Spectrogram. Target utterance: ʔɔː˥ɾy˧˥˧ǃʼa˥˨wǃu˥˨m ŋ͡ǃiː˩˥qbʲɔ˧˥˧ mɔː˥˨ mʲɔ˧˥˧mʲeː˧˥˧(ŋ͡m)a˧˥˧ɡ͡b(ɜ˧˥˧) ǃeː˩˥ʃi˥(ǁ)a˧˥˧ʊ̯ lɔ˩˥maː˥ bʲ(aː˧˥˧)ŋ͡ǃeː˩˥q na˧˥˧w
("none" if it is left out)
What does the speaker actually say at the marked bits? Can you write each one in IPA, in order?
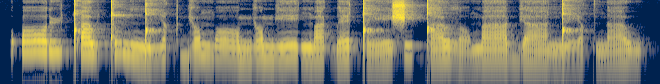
ŋ͡m, ɛ˧˥˧, ǃ, aː˥˨

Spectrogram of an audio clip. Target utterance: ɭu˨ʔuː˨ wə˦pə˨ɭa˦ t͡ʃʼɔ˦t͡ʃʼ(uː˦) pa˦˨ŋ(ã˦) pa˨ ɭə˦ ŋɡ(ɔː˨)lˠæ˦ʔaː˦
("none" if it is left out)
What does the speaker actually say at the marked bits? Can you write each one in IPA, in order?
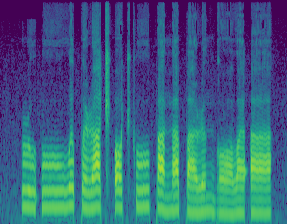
uː˦, a˦, ɔː˨

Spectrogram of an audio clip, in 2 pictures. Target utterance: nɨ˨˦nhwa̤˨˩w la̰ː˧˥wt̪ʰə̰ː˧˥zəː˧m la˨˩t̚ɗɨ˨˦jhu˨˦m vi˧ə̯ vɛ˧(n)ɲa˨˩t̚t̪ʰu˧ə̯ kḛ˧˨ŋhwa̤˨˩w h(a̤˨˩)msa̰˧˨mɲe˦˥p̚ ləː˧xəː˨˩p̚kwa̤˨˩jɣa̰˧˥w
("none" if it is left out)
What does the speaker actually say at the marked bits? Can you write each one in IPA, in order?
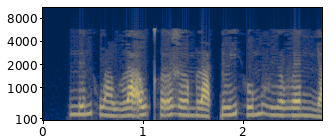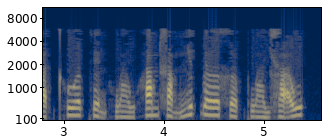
ŋ, a˧

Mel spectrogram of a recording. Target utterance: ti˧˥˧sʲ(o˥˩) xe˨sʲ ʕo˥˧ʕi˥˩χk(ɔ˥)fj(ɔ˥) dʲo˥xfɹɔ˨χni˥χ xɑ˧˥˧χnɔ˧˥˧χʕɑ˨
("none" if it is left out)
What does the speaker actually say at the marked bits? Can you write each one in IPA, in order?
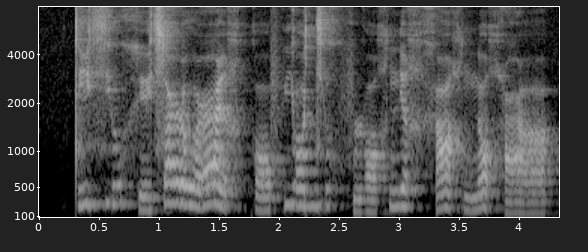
o˥, ɔ˨, ɔ˥

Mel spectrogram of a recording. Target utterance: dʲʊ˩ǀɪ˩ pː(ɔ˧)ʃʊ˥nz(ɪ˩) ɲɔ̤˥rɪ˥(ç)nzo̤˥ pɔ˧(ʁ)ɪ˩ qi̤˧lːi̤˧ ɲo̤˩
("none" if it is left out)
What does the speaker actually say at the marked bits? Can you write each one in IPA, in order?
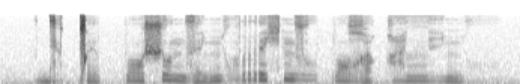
ɔ˧, ɪ˩, ç, ʁ

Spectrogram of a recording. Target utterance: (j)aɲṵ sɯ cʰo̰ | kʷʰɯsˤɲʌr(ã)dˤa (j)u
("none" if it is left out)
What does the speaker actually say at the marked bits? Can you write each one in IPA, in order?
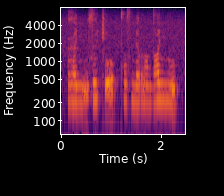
ɣ, ã, ɲ

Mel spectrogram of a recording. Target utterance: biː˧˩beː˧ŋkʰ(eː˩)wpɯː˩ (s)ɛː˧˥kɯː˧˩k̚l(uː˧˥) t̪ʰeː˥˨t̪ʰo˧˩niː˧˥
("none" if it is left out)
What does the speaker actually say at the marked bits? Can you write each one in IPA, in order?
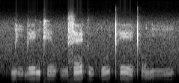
eː˩, s, uː˧˥

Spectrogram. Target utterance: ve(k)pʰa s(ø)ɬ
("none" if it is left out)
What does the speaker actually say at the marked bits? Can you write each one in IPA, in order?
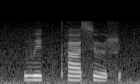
k, ø

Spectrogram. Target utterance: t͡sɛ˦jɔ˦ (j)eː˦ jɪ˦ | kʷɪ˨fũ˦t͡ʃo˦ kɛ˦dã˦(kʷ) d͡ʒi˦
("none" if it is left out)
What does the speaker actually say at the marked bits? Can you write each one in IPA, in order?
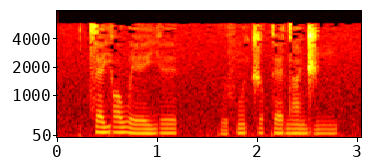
w, none

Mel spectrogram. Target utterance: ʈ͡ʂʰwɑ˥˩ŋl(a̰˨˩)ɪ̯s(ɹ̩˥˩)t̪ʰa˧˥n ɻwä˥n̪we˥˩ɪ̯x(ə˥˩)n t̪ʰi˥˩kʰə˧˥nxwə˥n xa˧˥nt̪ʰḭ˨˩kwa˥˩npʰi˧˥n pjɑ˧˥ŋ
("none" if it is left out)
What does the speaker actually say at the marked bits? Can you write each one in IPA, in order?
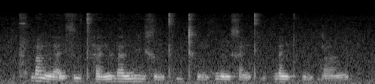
a̰˨˩, ɹ̩˥˩, ə˧˥

